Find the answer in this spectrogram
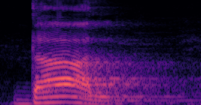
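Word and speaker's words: دال: And if we compare this letter with the English letter, it sounds like D. Like we say D for duck, it makes same sound, and we pronounce it in Arabic dal, dal, dal.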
